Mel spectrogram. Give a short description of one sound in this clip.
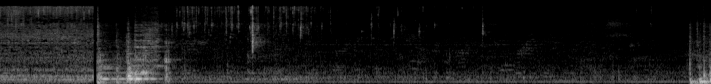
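Water trickles and drips into a metal sink.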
